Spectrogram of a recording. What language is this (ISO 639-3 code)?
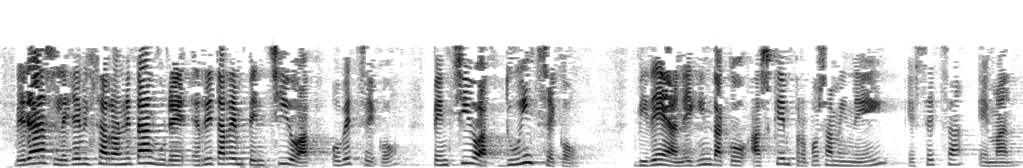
eus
